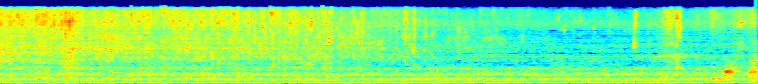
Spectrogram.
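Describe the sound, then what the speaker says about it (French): Water pours from a jug into a tub in a continuous close gurgling splash that holds steady for several seconds before thinning toward the end. "Donc j'ai mon bidon d'eau. On va remplir une partie du bac."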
